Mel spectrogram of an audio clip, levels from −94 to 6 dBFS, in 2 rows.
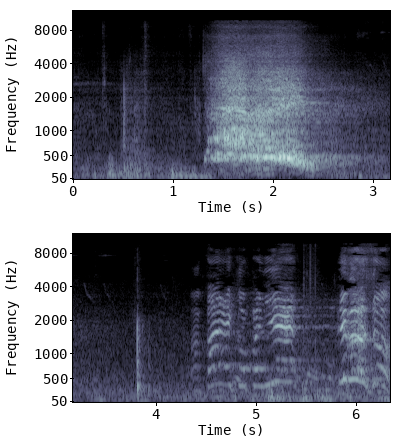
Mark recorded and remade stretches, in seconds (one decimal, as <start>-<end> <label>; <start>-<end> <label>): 0.0-2.9 remade; 2.9-6.3 recorded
